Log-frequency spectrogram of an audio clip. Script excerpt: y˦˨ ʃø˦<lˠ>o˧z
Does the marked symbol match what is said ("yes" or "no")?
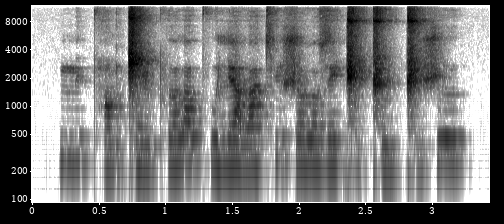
yes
